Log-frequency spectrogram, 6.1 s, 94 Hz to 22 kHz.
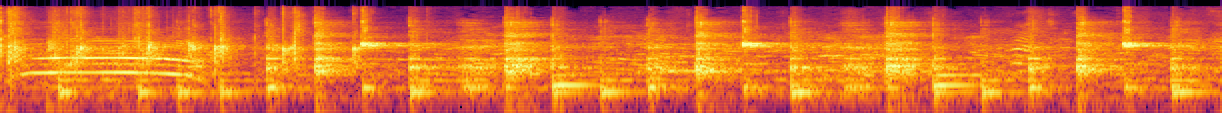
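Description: Electronic dance music played live by a DJ on Pioneer CDJ-400 players and an Allen & Heath Xone:22 mixer over a PA. A held note opens it, then a steady beat of clicky percussion runs under a repeating riff.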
